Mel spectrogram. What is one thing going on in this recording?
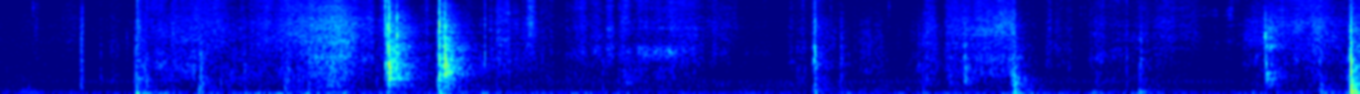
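A leather tool roll rustles as hands unroll it.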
